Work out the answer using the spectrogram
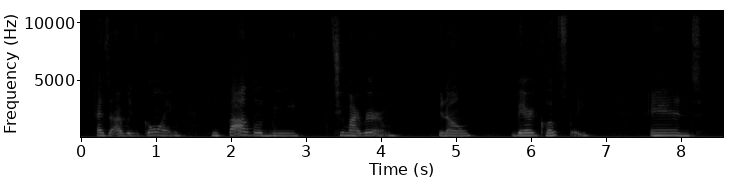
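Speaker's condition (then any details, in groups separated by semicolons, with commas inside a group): Cerebral palsy; walking sometimes hard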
